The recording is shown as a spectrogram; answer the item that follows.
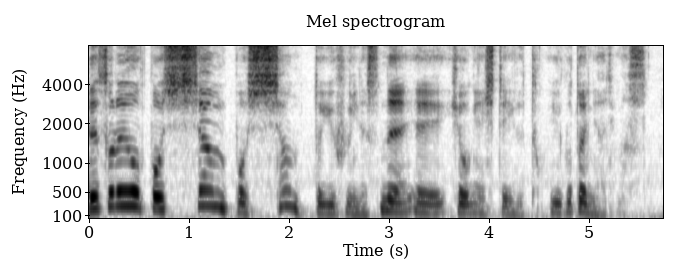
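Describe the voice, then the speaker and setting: With a dark, mellow tone, the speaker moves at a fairly quick pace with hardly any pauses, very wide pitch swings, and big swings in loudness. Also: man, high pitch for a man. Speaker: university professor of Japanese linguistics. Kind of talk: lecture. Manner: halting with frequent fillers.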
